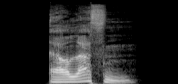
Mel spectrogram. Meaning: dative plural of Erlass
- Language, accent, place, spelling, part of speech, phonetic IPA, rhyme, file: German, Germany, Berlin, Erlassen, noun, [ɛɐ̯ˈlasn̩], -asn̩, De-Erlassen.ogg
